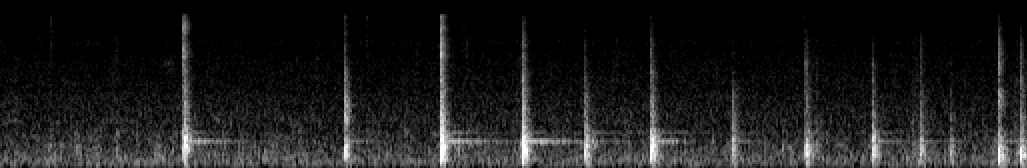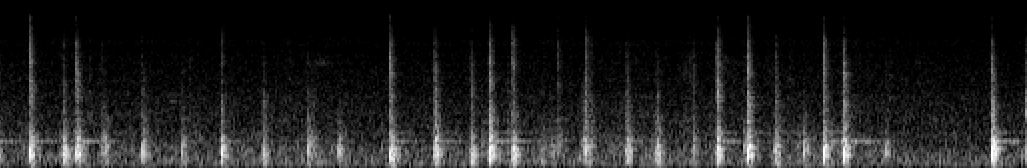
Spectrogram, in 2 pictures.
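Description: A small screwdriver working a screw on a plastic toy's battery cover: irregular sharp clicks, sparse at first and coming two or three a second from about ten seconds in, some followed by a short ring.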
